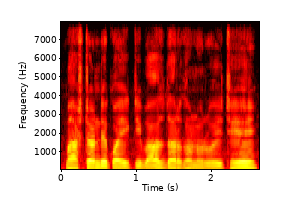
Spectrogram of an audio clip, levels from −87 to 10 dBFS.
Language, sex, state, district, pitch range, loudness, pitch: Bengali, male, West Bengal, Cooch Behar, 135-160 Hz, -15 LUFS, 145 Hz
